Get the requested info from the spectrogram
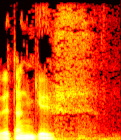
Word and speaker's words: Betelgeuse: Sí, de l'estrella Betgus. – Betelgeuse. – Betelgeuse.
